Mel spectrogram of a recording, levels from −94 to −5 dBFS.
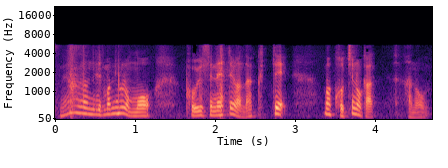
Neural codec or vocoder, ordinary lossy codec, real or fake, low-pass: codec, 16 kHz, 0.7 kbps, FocalCodec; MP3, 32 kbps; fake; 5.4 kHz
